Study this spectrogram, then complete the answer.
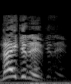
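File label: British negative; player; source engine; dod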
